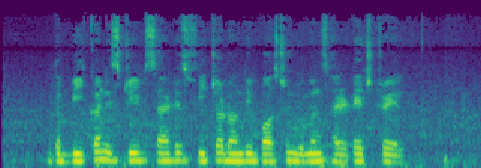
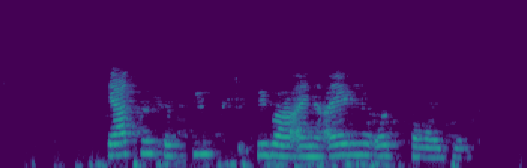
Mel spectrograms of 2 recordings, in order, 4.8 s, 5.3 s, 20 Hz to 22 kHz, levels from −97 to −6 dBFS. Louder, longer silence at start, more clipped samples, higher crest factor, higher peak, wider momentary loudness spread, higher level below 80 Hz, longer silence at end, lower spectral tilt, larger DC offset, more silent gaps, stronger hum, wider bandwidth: first, -19 LUFS vs -50 LUFS; second, 0.45 s vs 0.75 s; neither; about the same, 16 dB vs 20 dB; first, -2 dBFS vs -32 dBFS; second, 7 LU vs 16 LU; first, -46 dBFS vs -70 dBFS; second, 0.35 s vs 0.6 s; first, -6.5 dB/octave vs -3.5 dB/octave; neither; second, none vs 0.84-0.88 s; neither; first, 16 kHz vs 8 kHz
